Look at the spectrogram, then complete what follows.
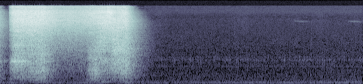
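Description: Compressed air hissing in short blasts, blowing wax shavings and dust off the freshly shaved phonograph cylinder: a blast that cuts off just after the start, then a second of nearly two seconds that eases briefly in the middle and stops.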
